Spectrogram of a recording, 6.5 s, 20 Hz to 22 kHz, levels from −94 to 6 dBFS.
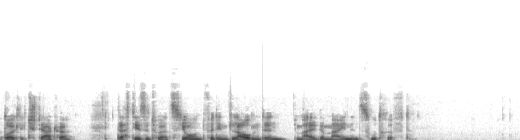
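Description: No technical faults can be heard anywhere in the recording.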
